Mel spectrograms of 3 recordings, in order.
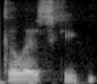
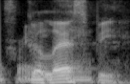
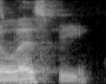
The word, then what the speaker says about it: Gillespie: Um, it's just let Bird run the one and let Gilleski Galis I can't pronounce his name. Gillespie. Gillespie. Gillespie.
